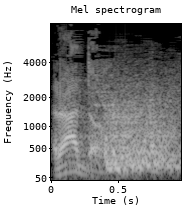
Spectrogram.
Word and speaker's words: Rodan: movie filmed in color Rodan which in Japan was called radon you know it's the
